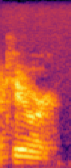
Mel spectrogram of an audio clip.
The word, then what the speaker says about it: Heuer: I don't think Tag Heuer is how you pronounce it. – Is it Tag Heuer or Tag Heuer? – It's Heuer, man.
